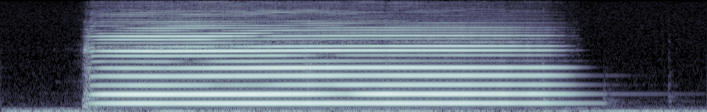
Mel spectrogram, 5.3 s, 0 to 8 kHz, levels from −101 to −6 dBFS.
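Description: Around 2.28 to 2.32 s, and again at 2.86 to 2.89 s, you get short concealed packet loss: about 20 ms of audio each time didn't make it to the decoder, so the receiver papered over the hole by extending the preceding sound and easing back into the real signal. Each one comes across as a quick smear or wobble, with the second patch a bit briefer. The call path's band limit shows too, with nothing above 8 kHz.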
